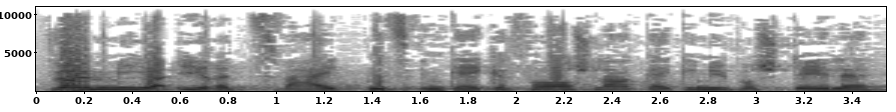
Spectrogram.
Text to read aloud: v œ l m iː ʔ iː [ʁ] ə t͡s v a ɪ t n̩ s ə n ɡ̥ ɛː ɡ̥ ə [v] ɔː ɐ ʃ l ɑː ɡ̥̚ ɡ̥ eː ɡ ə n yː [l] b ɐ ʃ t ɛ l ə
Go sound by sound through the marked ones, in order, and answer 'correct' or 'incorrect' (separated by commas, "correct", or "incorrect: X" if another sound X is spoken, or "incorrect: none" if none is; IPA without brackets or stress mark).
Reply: correct, incorrect: f, incorrect: none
